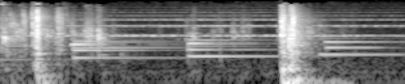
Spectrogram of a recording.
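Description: A door shuts with a heavy thunk about three seconds in, after a few knocks and rustles in the first second, while quiet sustained chords of the score play.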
